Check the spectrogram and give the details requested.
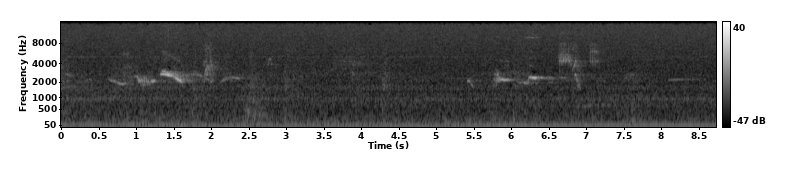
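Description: Small birds chirping, a few short gliding chirps about a second in and again around six seconds in, over a steady low hum of background noise.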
